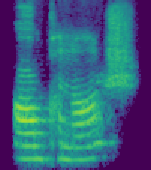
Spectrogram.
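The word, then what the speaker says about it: empennage: the right track okay on panache can you pronounce the word again please uh the word is on panache e m p e n n a g e on panache that is correct good job and yeah that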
